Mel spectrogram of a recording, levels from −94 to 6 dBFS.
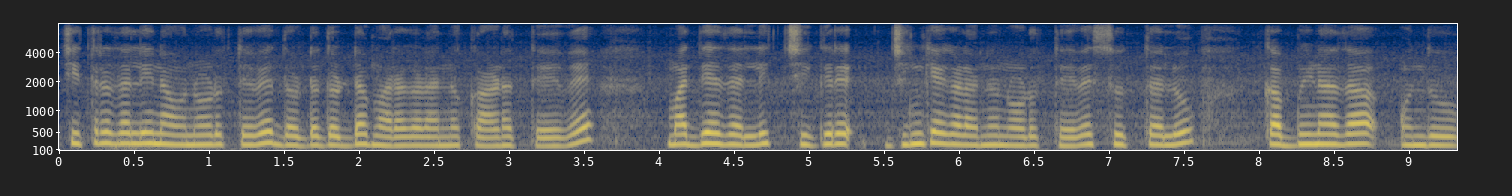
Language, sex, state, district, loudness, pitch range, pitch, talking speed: Kannada, female, Karnataka, Chamarajanagar, -16 LUFS, 200-230 Hz, 220 Hz, 95 wpm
